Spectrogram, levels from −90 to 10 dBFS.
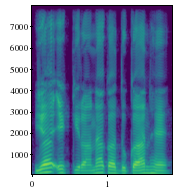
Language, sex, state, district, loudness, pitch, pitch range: Hindi, male, Jharkhand, Ranchi, -15 LUFS, 135 Hz, 130-150 Hz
